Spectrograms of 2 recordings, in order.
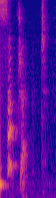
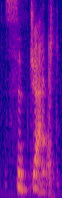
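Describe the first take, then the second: First: SUB-ject, full first vowel and higher pitch; first-syllable stress. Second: Sub-JECT, schwa in the first syllable; second-syllable stress. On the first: Teacher contrasting noun with verb, first-syllable stress. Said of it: "If the stress is on the first syllable". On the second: Teacher contrasting verb with noun, second-syllable stress. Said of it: "if the stress falls on the second syllable". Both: Shown as a demonstration.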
